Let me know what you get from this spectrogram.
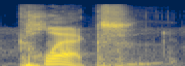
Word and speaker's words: klek: Well, one thing that you discovered, which the article is about kleks. Am I pronouncing that correctly? A klek? – Yep, exactly.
